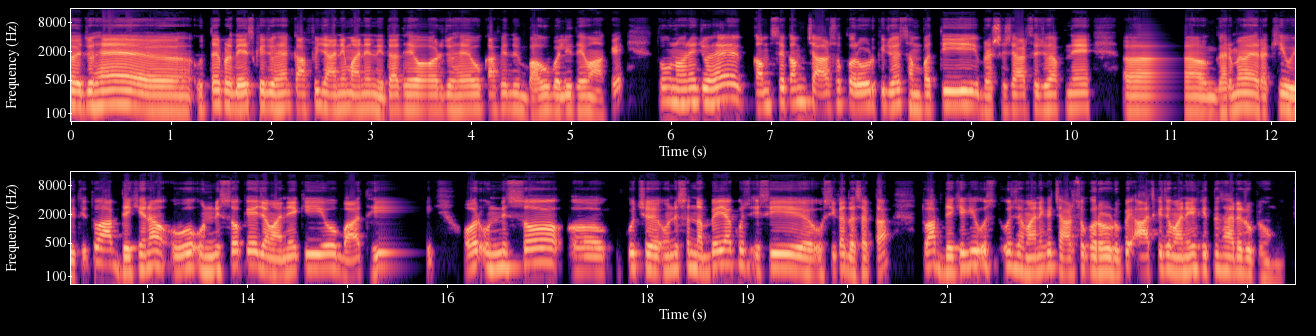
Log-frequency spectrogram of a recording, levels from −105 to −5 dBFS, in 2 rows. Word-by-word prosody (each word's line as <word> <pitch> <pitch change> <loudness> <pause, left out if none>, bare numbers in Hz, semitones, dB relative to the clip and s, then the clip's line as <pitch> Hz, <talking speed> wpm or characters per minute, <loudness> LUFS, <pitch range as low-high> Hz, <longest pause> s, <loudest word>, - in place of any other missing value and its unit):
जो 145 - +3
है, 135 -6 +4
उत्तर 130 +4 0
प्रदेश 140 -2 +2
के 150 - +1
जो 140 0 +1
है 135 +1 0
काफ़ी 130 +3 -1
जाने-माने 135 -1 +1
नेता 125 0 -1
थे 130 0 +1
और 125 0 +2
जो 125 0 -2
है 125 +1 -1
वो 130 - -1
काफ़ी 130 +2 -2
बाहुबली 120 +2 0
थे 120 -1 -2
वहाँ 120 - +2
के। - - -1
तो 465 - -10
उन्होंने 170 -1 +1
जो 170 - +4
है 205 +4 +3 0.2
कम 140 +1 +1
से 175 - +1
कम 170 +2 +1
400 160 -2 -1
करोड़ 140 +2 +3
की - - -4
जो 145 - 0
है 150 - +1
संपत्ति 150 +1 +1
भ्रष्टाचार 125 +2 -1
से 135 - -3
जो 130 +1 -1
अपने 135 +1 0
अ 130 -2 -8 0.6
अ, 120 -1 +3
घर 115 +1 -3
में 135 +1 +2
रखी 115 +3 -3
हुई 120 -3 +3
थी। - - -6
तो - - -1
आप 185 -1 +4
देखिए 130 +3 +2
ना 170 +2 +4
वो 140 +3 +1
1900 145 +5 -1
के 170 0 +3
ज़माने 130 -2 +2
की 150 +1 0
वो 150 0 +1
बात 110 0 +2
थी 320 +1 -4 0.7
और - - +3
1900 160 +3 -1 0.2
अ, 135 -5 -3 0.2
कुछ 155 0 -3
1990 145 +1 -1
या 180 +1 +3
कुछ 175 -1 -5
इसी 145 +3 0 0.3
उसी 120 - -4
का - - -1
दशक - - -2
था। - - 0 0.3
तो - - +1
आप 170 -3 +1
देखिए 135 +3 +1
कि 175 - -1
उस 175 0 -1
उस 165 - -2
जमाने 135 -2 0
के 165 - -2
400 130 -2 -2
करोड़ 130 -1 +2
रुपए 120 0 -2
आज 135 0 +1
के 150 - -3
जमाने 130 -2 +2
के 145 - +2
कितने 150 0 -5
सारे 135 -1 +1
रुपए 120 -4 -4
होंगे, 90 -3 -13
135 Hz, 215 wpm, -23 LUFS, 125-155 Hz, 0.7 s, है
